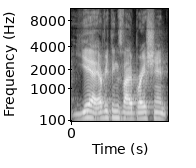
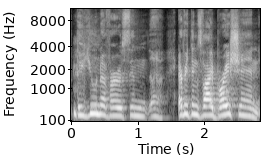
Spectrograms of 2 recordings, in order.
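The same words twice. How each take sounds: First: Said in the usual way. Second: Airy high new-age voice; spiritual person voice. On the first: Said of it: "And it's like". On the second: Retold or imitated. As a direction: mimic a dreamy spiritual type. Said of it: "there's people who are like".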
